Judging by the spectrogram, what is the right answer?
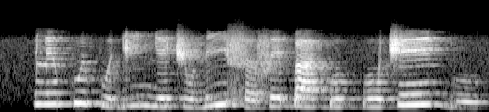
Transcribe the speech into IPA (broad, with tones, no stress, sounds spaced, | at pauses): l e˦ kʷ e˦ kʷ e˨ ɡ iː˧ ɲ e˨˦ t͡ʃ u˨ n iː˦ s ə˨˦ f e˦ ɓ a˧ ɡ͡b o˧ ɡ͡b o˧ t͡ʃ eː˦ ɡ͡b u˨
